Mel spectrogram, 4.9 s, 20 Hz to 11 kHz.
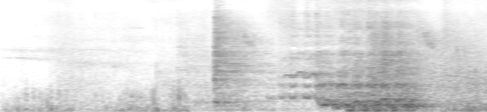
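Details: Friesian horses, mares with foals a few weeks old, being turned out to the field on 4 November 2019; hoof clatter for two seconds, then a loud, quavering neigh that falls in pitch and lasts about two and a half seconds.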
